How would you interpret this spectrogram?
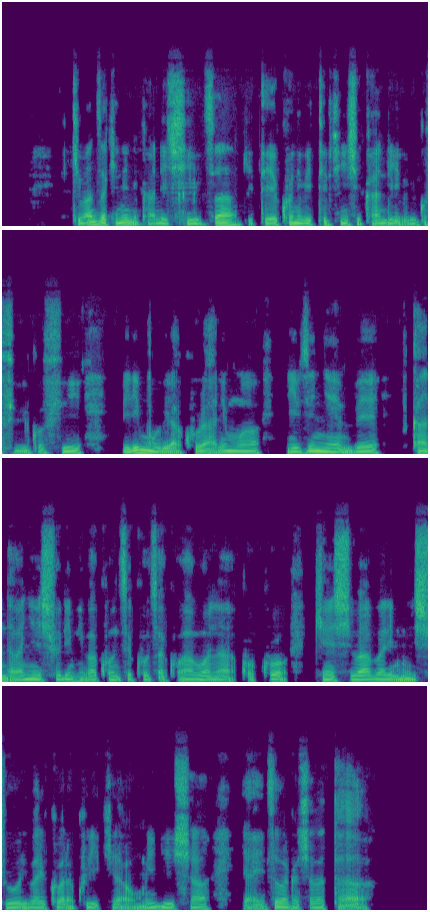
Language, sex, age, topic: Rundi, female, 18-24, education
